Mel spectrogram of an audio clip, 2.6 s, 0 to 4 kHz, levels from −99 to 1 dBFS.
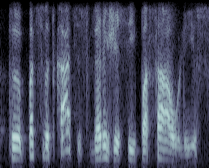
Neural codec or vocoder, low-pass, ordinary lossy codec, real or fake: none; 3.6 kHz; Opus, 16 kbps; real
